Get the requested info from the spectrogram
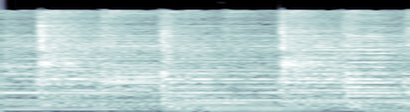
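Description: Live rock band playing an instrumental passage with no vocals, guitar to the fore over sustained keyboard-like chords and a steady beat of regular hits.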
